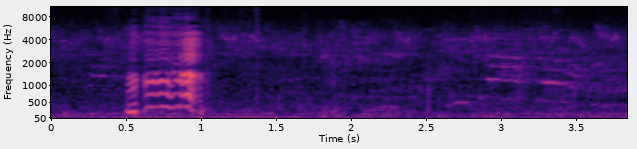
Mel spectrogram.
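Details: Young goats eating grass and playing in a field; one loud wavering bleat lasting half a second, rich in stacked harmonics, then quieter background with faint bird chirps and distant voices.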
